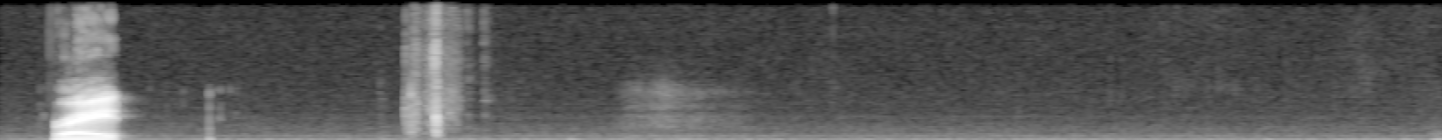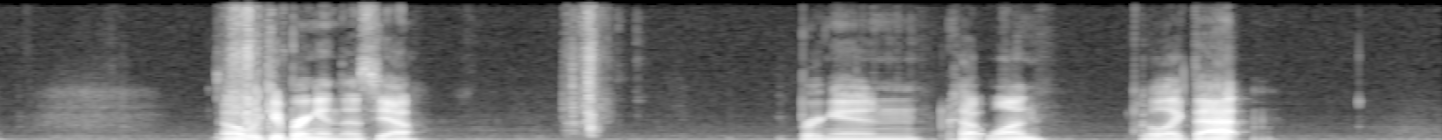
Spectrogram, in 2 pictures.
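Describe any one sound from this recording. A man speaks in short bursts through a close microphone.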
